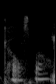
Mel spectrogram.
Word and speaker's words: Kalispell: Yeah, it also provides energy for, like, the towns right there, like Whitefish and Kalispell. Is that how you say it? Kalispell? – Yeah.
